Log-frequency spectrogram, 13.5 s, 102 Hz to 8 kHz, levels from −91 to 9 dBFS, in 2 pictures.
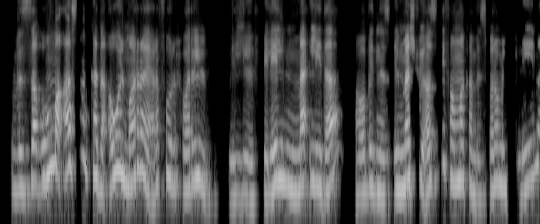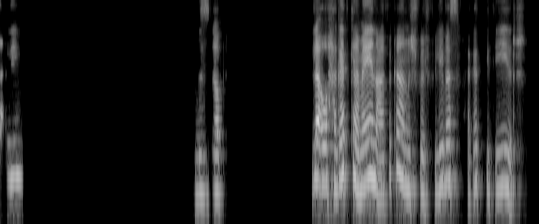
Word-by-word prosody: بالضب 210 Hz, +3 st, -1 dB
وهُم 275 Hz, +6 st, +3 dB
أصلًا 320 Hz, +3 st, +1 dB
كانوا 260 Hz, -1 st, +1 dB
أول 275 Hz, -1 st, +3 dB
مرَّة 245 Hz, +6 st, +2 dB
يعرَفوا 230 Hz, +2 st, -3 dB
الحوار 215 Hz, -3 st, -5 dB
ال 240 Hz, -4 st, -1 dB, 0.3 s
الفيليه 180 Hz, +2 st, -3 dB
المقلي 225 Hz, -1 st, +1 dB
ده، 375 Hz, -, +1 dB, 0.2 s
هو 190 Hz, +1 st, -4 dB
بالنس 200 Hz, -3 st, -4 dB
المشوي 230 Hz, +3 st, +2 dB
قصدي، 225 Hz, +9 st, -3 dB
فهُم 245 Hz, -4 st, 0 dB
كان 215 Hz, -4 st, -6 dB
بالنسبة 180 Hz, +2 st, -8 dB
لهُم 230 Hz, 0 st, -2 dB
الفيليه 210 Hz, +2 st, -6 dB
مقلي. 260 Hz, -4 st, -4 dB, 2.1 s
بالضبط. 195 Hz, +1 st, -5 dB, 1.1 s
لأ 255 Hz, 0 st, +11 dB
وحاجات 230 Hz, +4 st, +2 dB
كمان، 245 Hz, +1 st, +6 dB
على 180 Hz, -, +1 dB
فكرة 260 Hz, +6 st, 0 dB
أنا 250 Hz, -5 st, +2 dB
مش 210 Hz, 0 st, -4 dB
في 210 Hz, -, -20 dB
الفيليه 190 Hz, +3 st, -6 dB
بس، 240 Hz, +1 st, 0 dB
في 240 Hz, -, -31 dB
حاجات 225 Hz, +1 st, -10 dB
كتير. 210 Hz, 0 st, -7 dB
225 Hz, 160 wpm, -25 LUFS, 200-250 Hz, 2.1 s, لأ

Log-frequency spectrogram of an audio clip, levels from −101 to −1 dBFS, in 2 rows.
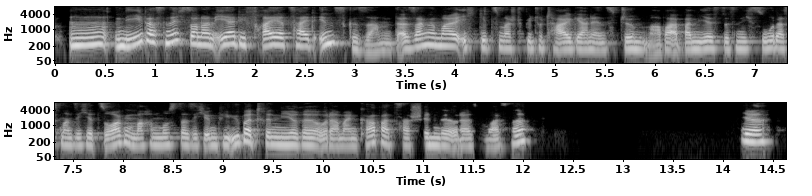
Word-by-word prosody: Hm, 225 Hz, +3 st, +4 dB
ne, 205 Hz, +7 st, +3 dB
das 295 Hz, -3 st, +4 dB
nicht, 320 Hz, +4 st, +2 dB
sondern 235 Hz, -4 st, +4 dB
eher 245 Hz, +2 st, +5 dB
die 230 Hz, -, 0 dB
freie 220 Hz, +1 st, +4 dB
Zeit 205 Hz, -3 st, +1 dB
insgesamt. 140 Hz, -, -3 dB
Also, 160 Hz, -, +1 dB
sagen 200 Hz, +4 st, +2 dB
wir 230 Hz, -, +3 dB
mal, 210 Hz, -1 st, +4 dB
ich 165 Hz, -1 st, -7 dB
geh 175 Hz, -, -4 dB
zum 175 Hz, 0 st, -8 dB
Beispiel 160 Hz, -1 st, -6 dB
total 150 Hz, -3 st, -1 dB
gerne 150 Hz, -2 st, -3 dB
ins 135 Hz, 0 st, -10 dB
Gym, 155 Hz, -1 st, -4 dB
aber 145 Hz, -, 0 dB
bei 145 Hz, -, -1 dB
mir 155 Hz, +2 st, 0 dB
ist 160 Hz, -1 st, -8 dB
das 150 Hz, +1 st, -6 dB
nicht 155 Hz, 0 st, -6 dB
so, 160 Hz, +2 st, -3 dB
dass 160 Hz, -2 st, -1 dB
man 155 Hz, -1 st, -3 dB
sich 150 Hz, +1 st, -8 dB
jetzt 155 Hz, 0 st, -5 dB
Sorgen 170 Hz, +6 st, +1 dB
machen 145 Hz, +1 st, -4 dB
muss, 155 Hz, 0 st, -5 dB
dass 155 Hz, -2 st, -4 dB
ich 145 Hz, 0 st, -10 dB
irgendwie 150 Hz, +3 st, -4 dB
übertrainiere 160 Hz, -6 st, 0 dB
oder 140 Hz, +1 st, -2 dB
meinen 140 Hz, 0 st, -6 dB
Körper 170 Hz, +1 st, -1 dB
zerschinde 150 Hz, -1 st, -4 dB
oder 140 Hz, +1 st, -2 dB
so -, -, -29 dB
was, 130 Hz, +1 st, -4 dB
ne? 210 Hz, +5 st, +1 dB, 2.1 s
Ja. 215 Hz, -1 st, +4 dB
160 Hz, 200 wpm, -24 LUFS, 150-210 Hz, 2.1 s, eher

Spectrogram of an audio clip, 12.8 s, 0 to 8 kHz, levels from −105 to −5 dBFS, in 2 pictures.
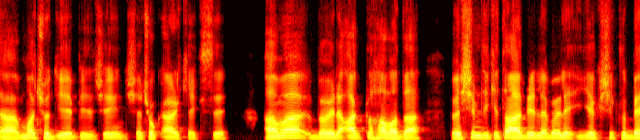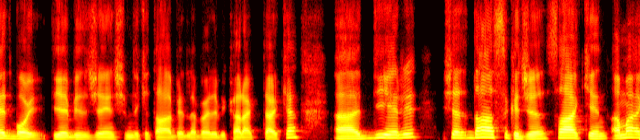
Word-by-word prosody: aaa, 120 Hz, -1 st, +3 dB
maço 135 Hz, -2 st, 0 dB
diyebileceğin, 95 Hz, -1 st, -3 dB
işte, -, -, -7 dB
çok -, -, -3 dB
erkeksi 100 Hz, +3 st, -4 dB, 0.4 s
ama, 145 Hz, +4 st, +5 dB
böyle, 135 Hz, 0 st, +3 dB
aklı 140 Hz, 0 st, +1 dB
havada 125 Hz, -5 st, +3 dB, 0.3 s
ve 135 Hz, -1 st, +3 dB
şimdiki 145 Hz, +1 st, -2 dB
tabirle, 140 Hz, 0 st, +4 dB
böyle, 140 Hz, -1 st, +2 dB
yakışıklı 135 Hz, +1 st, -4 dB
bad 140 Hz, -3 st, +2 dB
boy 105 Hz, -4 st, +2 dB
diyebileceğin 100 Hz, -3 st, -2 dB
şimdiki 100 Hz, +1 st, -9 dB
tabirle, 95 Hz, -1 st, -3 dB
böyle, 90 Hz, 0 st, -3 dB
bir 95 Hz, -, -9 dB
karakterken, 100 Hz, -, -2 dB, 0.3 s
aaa, 120 Hz, +3 st, +1 dB
diğeri, 175 Hz, +3 st, +1 dB, 0.2 s
işte, 160 Hz, -1 st, -2 dB
daha 185 Hz, 0 st, +5 dB
sıkıcı, 130 Hz, -9 st, -1 dB
sakin 135 Hz, -4 st, +3 dB
ama 170 Hz, +5 st, +1 dB
130 Hz, 140 wpm, -22 LUFS, 105-145 Hz, 0.4 s, ama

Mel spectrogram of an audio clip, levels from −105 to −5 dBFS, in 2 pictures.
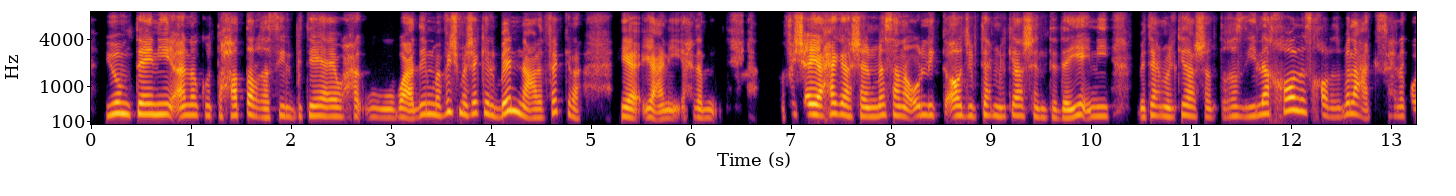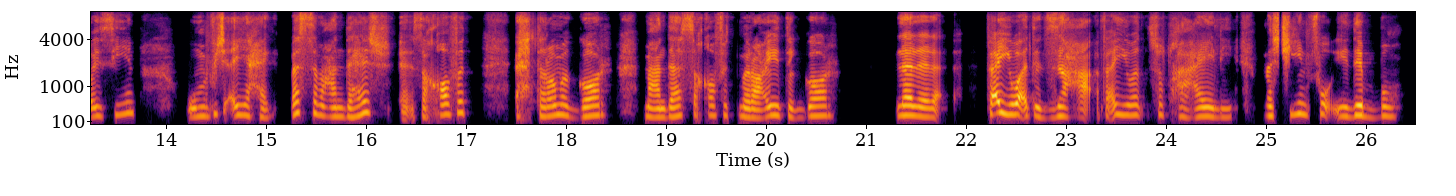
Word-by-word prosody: يوم 245 Hz, +2 st, +2 dB
تاني 235 Hz, -1 st, +4 dB
أنا 220 Hz, +1 st, 0 dB
كنت 210 Hz, -1 st, -10 dB
حاطّة 220 Hz, +2 st, +2 dB
الغسيل 190 Hz, +1 st, -5 dB
بتاعي 200 Hz, +1 st, -1 dB
وح 195 Hz, +1 st, -3 dB
وبعدين 180 Hz, +5 st, 0 dB
ما 220 Hz, -, -1 dB
فيش 280 Hz, +1 st, +1 dB
مشاكل 250 Hz, -1 st, -1 dB
بيننا 260 Hz, 0 st, +4 dB
على 170 Hz, 0 st, +1 dB
فكرة. 280 Hz, +8 st, -4 dB, 0.4 s
ي -, -, +1 dB
يعني 335 Hz, +2 st, +2 dB
إحنا 180 Hz, -1 st, -4 dB
م -, -, -8 dB
ما -, -, -9 dB, 0.7 s
فيش 240 Hz, -, +4 dB
أي 230 Hz, -2 st, +11 dB
حاجة 240 Hz, -1 st, +5 dB
عشان 195 Hz, -1 st, +2 dB
مثلًا 220 Hz, -1 st, +1 dB
أقول 225 Hz, -, -1 dB
لِك 220 Hz, 0 st, -7 dB
آه 200 Hz, -, +6 dB
دي 210 Hz, -1 st, -4 dB
بتعمل 205 Hz, -1 st, -5 dB
كده 215 Hz, +1 st, -1 dB
عشان 185 Hz, -4 st, -1 dB
تضايقني، 185 Hz, +4 st, -1 dB, 0.3 s
بتعمل 195 Hz, 0 st, -3 dB
كده 215 Hz, +2 st, -1 dB
عشان 185 Hz, -2 st, -1 dB
تغيظني 195 Hz, +2 st, -7 dB
لأ 245 Hz, +2 st, +4 dB
خالص، 300 Hz, +2 st, +2 dB
خالص 200 Hz, -5 st, -5 dB
بالعكس، 240 Hz, +3 st, -2 dB
إحنا 200 Hz, 0 st, -8 dB
كويسين 205 Hz, +7 st, -6 dB, 0.6 s
وما 195 Hz, +2 st, -5 dB
فيش 240 Hz, +4 st, +2 dB
أي 215 Hz, +1 st, -3 dB
حاجة. 180 Hz, -1 st, -3 dB, 0.2 s
بس 260 Hz, 0 st, +1 dB
ما 220 Hz, -4 st, -3 dB
عندهاش 195 Hz, -, -2 dB
أ -, -, -7 dB
ثقافة 235 Hz, +4 st, -2 dB, 0.5 s
احترام 205 Hz, +3 st, +1 dB
الجار، 205 Hz, +3 st, 0 dB, 0.4 s
ما 185 Hz, -, 0 dB
عندهاش 190 Hz, +3 st, +1 dB
ثقافة 215 Hz, 0 st, -4 dB
مراعية 190 Hz, +3 st, +1 dB
الجار 205 Hz, +4 st, -3 dB, 0.7 s
لا، 215 Hz, 0 st, +7 dB
لا، 195 Hz, -3 st, +3 dB
لأ. 180 Hz, -, -4 dB, 0.4 s
في 235 Hz, -, +5 dB
أي 250 Hz, -2 st, +7 dB
وقت 230 Hz, -4 st, +4 dB
تِزعّق، 185 Hz, +2 st, 0 dB
في -, -, -7 dB
أي 230 Hz, -1 st, -3 dB
وقت 225 Hz, 0 st, -5 dB
صوتها 225 Hz, -1 st, -7 dB
عالي، 180 Hz, -1 st, -3 dB, 0.3 s
ماشيين 235 Hz, +4 st, +2 dB
فوق 240 Hz, +2 st, -5 dB
يدبّوا. 195 Hz, -1 st, -1 dB
210 Hz, 170 wpm, -24 LUFS, 190-230 Hz, 0.7 s, أي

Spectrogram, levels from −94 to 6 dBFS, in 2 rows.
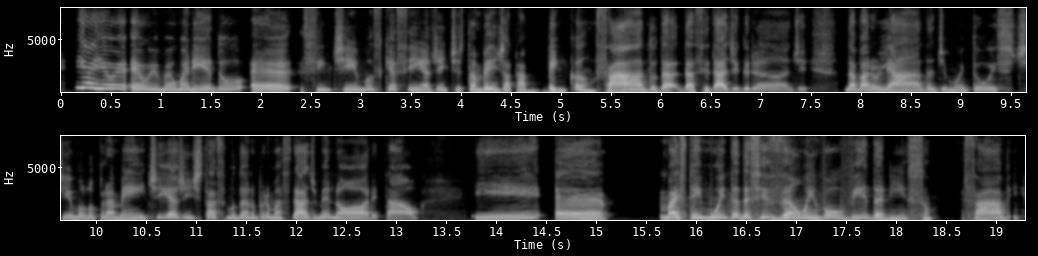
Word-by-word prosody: e -, -, +1 dB
aí 420 Hz, -4 st, +8 dB
eu 395 Hz, 0 st, +3 dB, 0.3 s
eu 285 Hz, 0 st, +2 dB
e 285 Hz, -, +3 dB
o -, -, -1 dB
meu 275 Hz, 0 st, +1 dB
marido, 275 Hz, +1 st, -1 dB
eh, 225 Hz, -2 st, +1 dB
sentimos 275 Hz, +2 st, -1 dB
que 325 Hz, -, -2 dB
assim, 290 Hz, -5 st, 0 dB
a 235 Hz, -, -1 dB
gente 240 Hz, +1 st, -5 dB
também 225 Hz, 0 st, +2 dB
já 235 Hz, -1 st, -1 dB
está 200 Hz, -4 st, -6 dB
bem 185 Hz, +5 st, -2 dB
cansado 225 Hz, +2 st, 0 dB
da 200 Hz, -2 st, 0 dB
da 200 Hz, 0 st, -1 dB
cidade 200 Hz, -1 st, -1 dB
grande, 220 Hz, +1 st, -8 dB, 0.3 s
da 255 Hz, -1 st, +1 dB
barulhada, 230 Hz, -3 st, -1 dB
de 220 Hz, +2 st, -9 dB
muito 230 Hz, +1 st, -6 dB
estímulo 235 Hz, 0 st, -6 dB
para 215 Hz, -1 st, -5 dB
mente 225 Hz, +7 st, -4 dB
e 300 Hz, -, -1 dB
a 295 Hz, -, +2 dB
gente 295 Hz, -1 st, -1 dB
está 290 Hz, 0 st, -2 dB
se 285 Hz, -, -14 dB
mudando 270 Hz, 0 st, 0 dB
para 285 Hz, 0 st, -6 dB
uma 270 Hz, 0 st, +1 dB
cidade 240 Hz, -1 st, -1 dB
menor 250 Hz, -3 st, +1 dB
e 225 Hz, -, -8 dB
tal, 230 Hz, +3 st, -5 dB, 0.6 s
e, 250 Hz, +3 st, 0 dB, 0.2 s
eh, 225 Hz, -2 st, +2 dB, 0.5 s
mas 255 Hz, +1 st, +6 dB
tem 290 Hz, -1 st, +6 dB
muita 285 Hz, +3 st, +5 dB
decisão 270 Hz, -2 st, +3 dB
envolvida 265 Hz, -2 st, +2 dB
nisso, 170 Hz, -4 st, -9 dB, 0.3 s
sabe, 230 Hz, +3 st, -1 dB
245 Hz, 160 wpm, -23 LUFS, 220-270 Hz, 0.6 s, aí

